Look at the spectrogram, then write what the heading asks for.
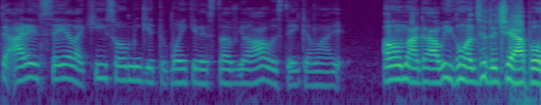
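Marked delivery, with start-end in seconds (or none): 3.8-5.4 loud, giddy Oh my God; blurting out excitement; thrilled inner voice, loud; excited gasp. Retold or imitated. Excited inner thought, wedding dreams.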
